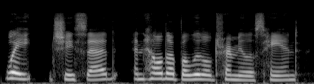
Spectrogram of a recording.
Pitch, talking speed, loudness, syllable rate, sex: 230 Hz, 190 wpm, -20 LUFS, 4.9 syllables/s, female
